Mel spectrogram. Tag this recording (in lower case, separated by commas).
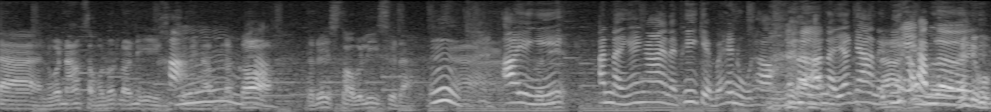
music, speech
